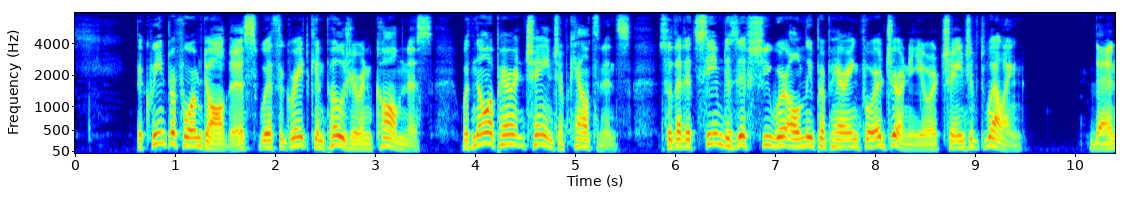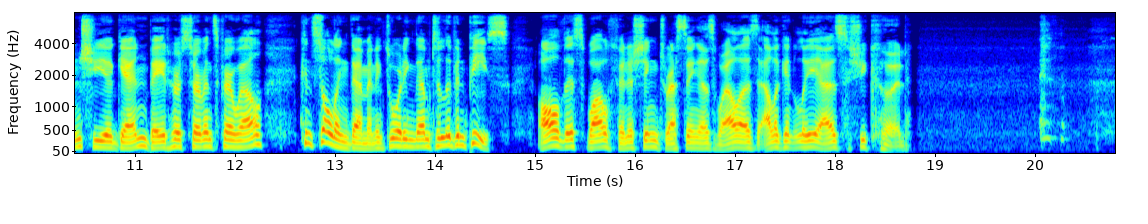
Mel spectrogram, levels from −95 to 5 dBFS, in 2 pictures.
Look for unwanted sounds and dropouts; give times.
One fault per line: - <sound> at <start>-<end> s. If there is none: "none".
- laugh at 20.0-20.4 s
